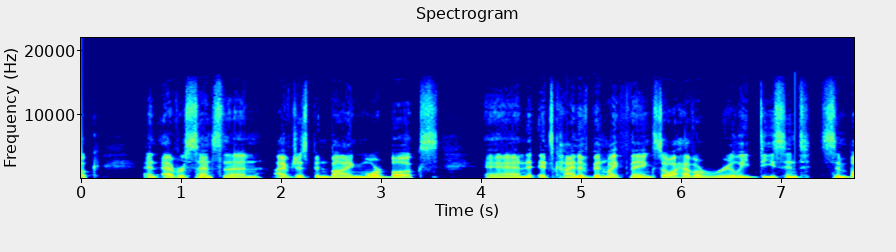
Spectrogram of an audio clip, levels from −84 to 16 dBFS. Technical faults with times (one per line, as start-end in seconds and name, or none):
1.75 bit error spike
7.11 bit error spike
